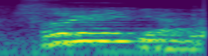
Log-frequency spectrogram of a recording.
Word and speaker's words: 줄: 뉴턴 미터를 줄여서 뭐라고 하냐면 J자를 이렇게 써서 줄이라고 읽어요.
